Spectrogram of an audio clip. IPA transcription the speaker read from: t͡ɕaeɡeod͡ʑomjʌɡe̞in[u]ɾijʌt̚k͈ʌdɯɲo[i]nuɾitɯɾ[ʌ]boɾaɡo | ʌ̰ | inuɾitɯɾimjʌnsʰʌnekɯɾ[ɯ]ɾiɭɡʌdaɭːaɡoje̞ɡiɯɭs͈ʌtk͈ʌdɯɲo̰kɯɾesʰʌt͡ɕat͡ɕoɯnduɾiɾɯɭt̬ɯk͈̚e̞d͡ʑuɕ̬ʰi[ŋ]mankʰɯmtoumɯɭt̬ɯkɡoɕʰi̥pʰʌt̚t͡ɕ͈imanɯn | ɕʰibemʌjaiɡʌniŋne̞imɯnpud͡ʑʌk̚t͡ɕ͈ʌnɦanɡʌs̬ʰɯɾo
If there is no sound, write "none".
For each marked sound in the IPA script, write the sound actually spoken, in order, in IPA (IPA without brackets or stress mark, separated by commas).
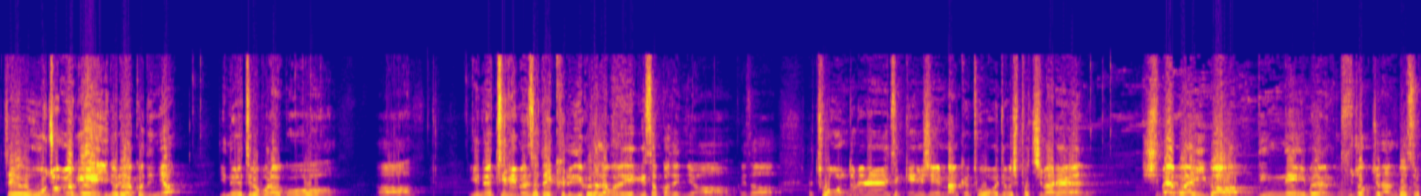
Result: u, i, ʌ, ɯ, n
